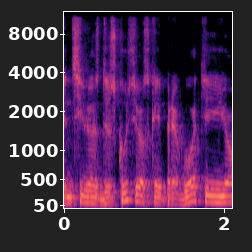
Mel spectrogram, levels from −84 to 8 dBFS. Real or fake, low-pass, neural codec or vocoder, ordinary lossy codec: real; 10.8 kHz; none; MP3, 64 kbps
